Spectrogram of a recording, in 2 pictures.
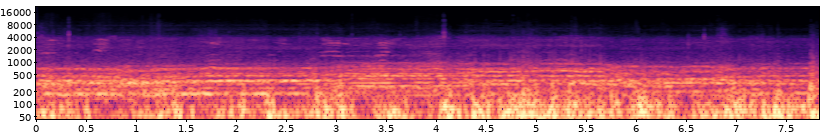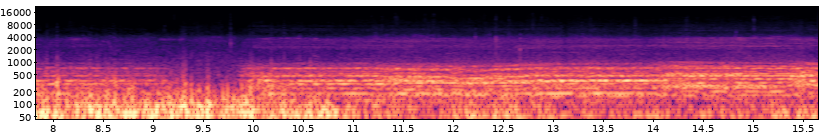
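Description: A choir of older men sings together outdoors.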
